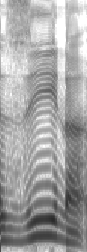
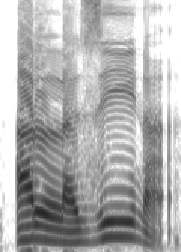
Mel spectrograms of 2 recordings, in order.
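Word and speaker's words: الذين: Jangan sampai kita membacanya ee zina misalkan alladzina. Nah, ini kurang tepat atau salah. Kenapa? Karena dia merubah huruf antara huruf dal diganti dengan huruf zai.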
